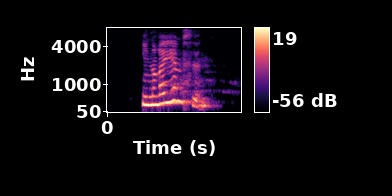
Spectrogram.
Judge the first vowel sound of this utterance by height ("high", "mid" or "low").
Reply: mid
